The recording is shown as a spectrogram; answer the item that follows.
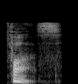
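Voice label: "foss", English, British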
